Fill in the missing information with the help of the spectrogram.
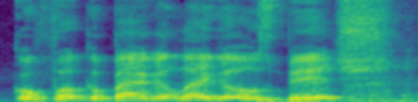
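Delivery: loud, high comeback shout; full-volume retaliatory yell; panicked yell. Retold or imitated. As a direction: blurt a shouted insult at another driver. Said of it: "I yell out".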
